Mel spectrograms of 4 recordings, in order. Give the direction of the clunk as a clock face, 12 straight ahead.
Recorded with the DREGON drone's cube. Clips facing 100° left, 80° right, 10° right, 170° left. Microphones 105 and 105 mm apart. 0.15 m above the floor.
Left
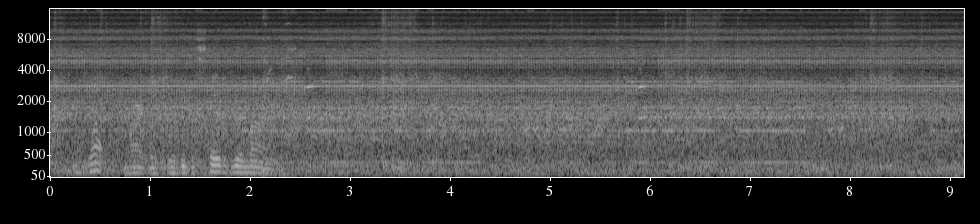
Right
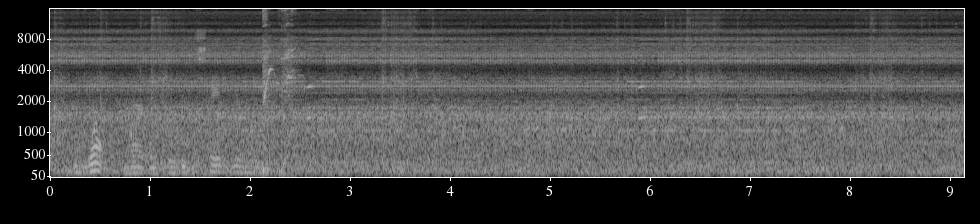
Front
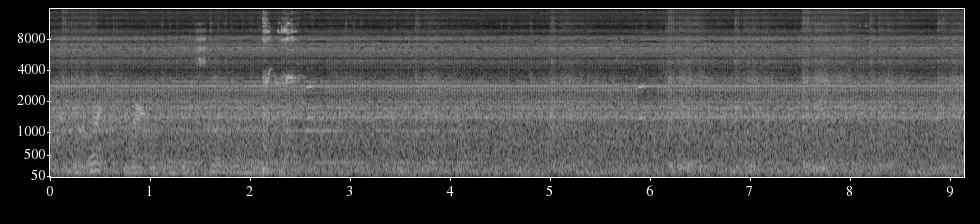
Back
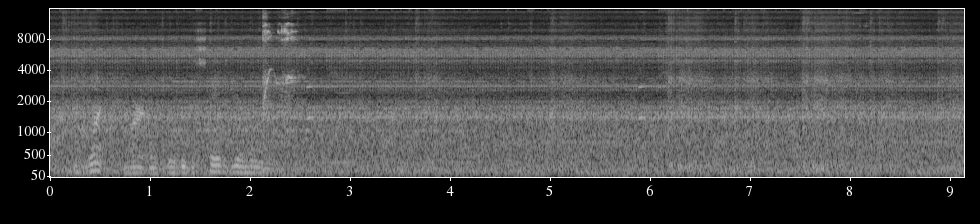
2 o'clock.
